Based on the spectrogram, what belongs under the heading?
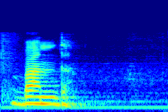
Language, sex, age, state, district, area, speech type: Punjabi, female, 18-30, Punjab, Shaheed Bhagat Singh Nagar, urban, read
